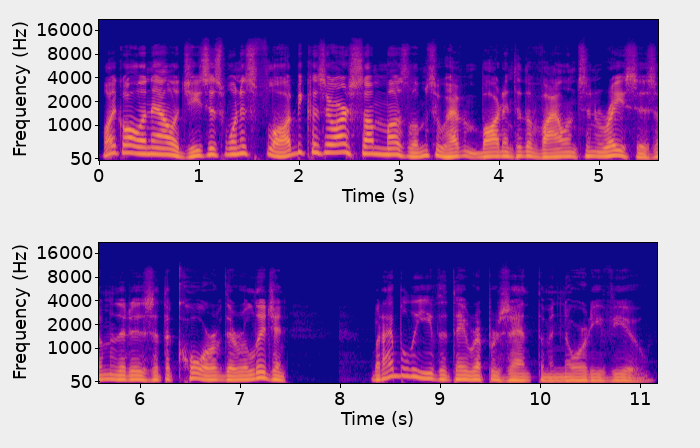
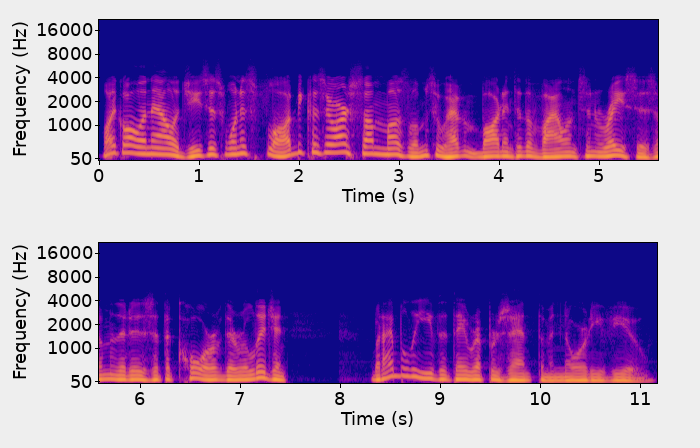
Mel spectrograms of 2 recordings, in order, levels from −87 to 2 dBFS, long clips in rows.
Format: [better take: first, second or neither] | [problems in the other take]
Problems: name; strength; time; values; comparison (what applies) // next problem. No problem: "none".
first | muffled; very; fading above 2.5 kHz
